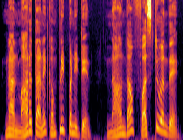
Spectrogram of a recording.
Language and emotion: Tamil, happy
